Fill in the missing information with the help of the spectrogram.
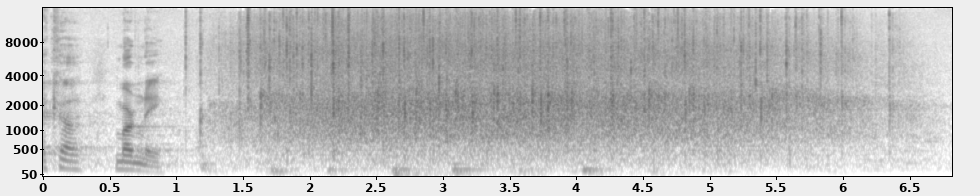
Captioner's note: applause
